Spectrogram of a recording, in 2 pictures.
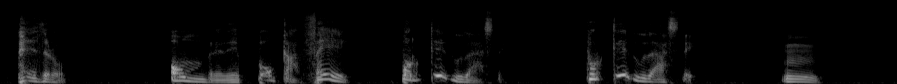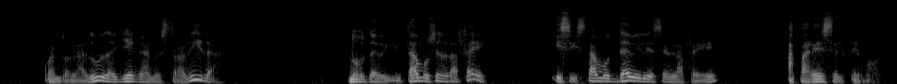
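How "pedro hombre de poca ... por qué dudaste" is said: authoritative, commanding voice with swooping pitch. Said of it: "el Señor hablaba con voz de mando, con voz de autoridad".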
